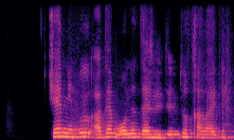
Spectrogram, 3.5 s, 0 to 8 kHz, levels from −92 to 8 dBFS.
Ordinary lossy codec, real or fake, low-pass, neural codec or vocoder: none; fake; none; codec, 16 kHz, 1 kbps, X-Codec, HuBERT features, trained on balanced general audio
